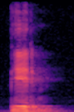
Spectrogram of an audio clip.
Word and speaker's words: Perm: The name isn’t particularly interesting, though I guess locals pronounce it with more palatalisation than other Russian speakers.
